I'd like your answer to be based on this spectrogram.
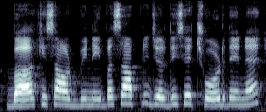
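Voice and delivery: normal talking voice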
